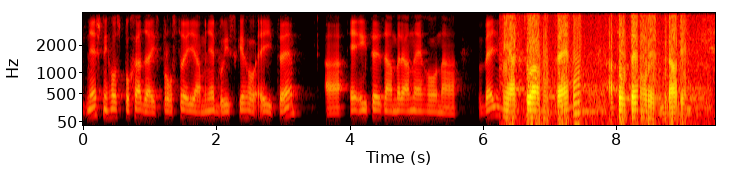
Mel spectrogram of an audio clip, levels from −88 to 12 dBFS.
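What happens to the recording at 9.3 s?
At 9.3 s the speech is inside a mu-law and A-law mix-up that runs from 6.25 s to the end of the clip at 9.49 s. The telephone audio was coded as mu-law but decoded as A-law, so levels are mapped to the wrong steps. Some come out too loud, others too quiet, and the quietest samples rise well above silence. The result is harsh, distorted speech that likely stays fairly understandable, with pauses filled by noise. Ordinary clipping only damages the loudest peaks, but here the quiet stretches are spoiled too. Underneath, the band still stops at 4 kHz from the 8 kHz telephone coding.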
